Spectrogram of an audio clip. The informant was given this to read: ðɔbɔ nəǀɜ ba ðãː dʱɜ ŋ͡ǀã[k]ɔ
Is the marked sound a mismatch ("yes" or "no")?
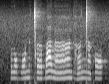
no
